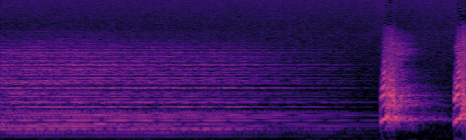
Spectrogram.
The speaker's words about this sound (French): Il fait appel à l'aboiement du soir, un moyen de communication souvent utilisé par nos amis les chiens.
